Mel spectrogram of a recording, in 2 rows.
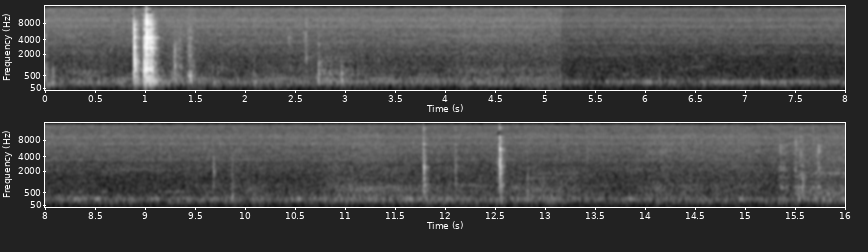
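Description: A single sharp metallic clack about a second in, then a few light ticks and two more small clicks later, over quiet shop room tone: the tool post and compound of an Atlas 10-inch lathe being loosened and adjusted by hand.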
